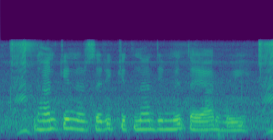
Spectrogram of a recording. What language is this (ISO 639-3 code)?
bho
